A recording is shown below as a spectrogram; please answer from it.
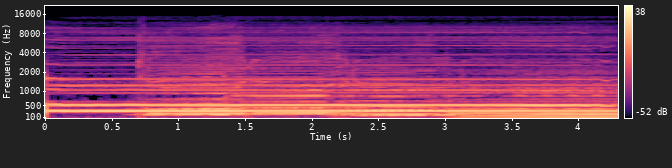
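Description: Wordless vocal-group harmony: voices hum sustained chords that move in steps. Lower notes join about a second in and again near the end.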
